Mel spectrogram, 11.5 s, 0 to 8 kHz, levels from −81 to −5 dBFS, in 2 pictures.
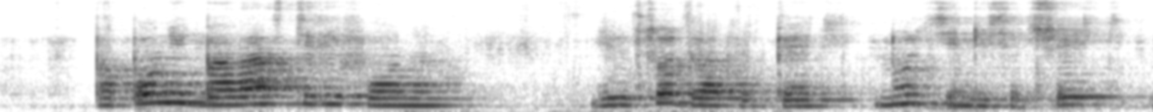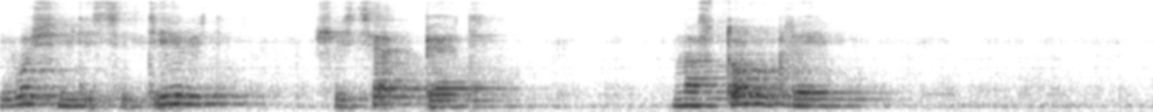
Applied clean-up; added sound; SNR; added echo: neural separator model SepFormer DNS4.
